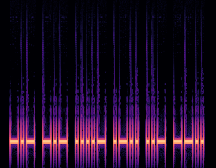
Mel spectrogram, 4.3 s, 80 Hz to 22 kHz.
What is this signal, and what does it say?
Morse code, heard as a keyed tone, about 22 wpm, 700 Hz. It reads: KK4LUZ
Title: USA Callsign DE Callsign 22wpm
